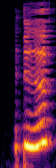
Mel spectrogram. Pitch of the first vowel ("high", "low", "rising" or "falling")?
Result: rising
